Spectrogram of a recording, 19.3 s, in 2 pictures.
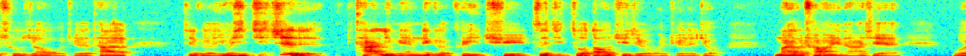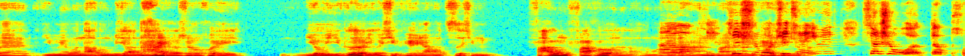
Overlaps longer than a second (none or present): present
